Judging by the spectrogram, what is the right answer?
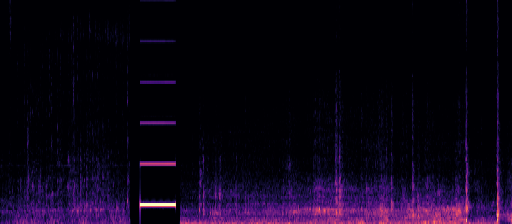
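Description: A censor bleep: one steady, loud, high beep lasting just under a second about three seconds in, with the rest of the sound dropped out around it. After it, outdoor street noise, and near the end two sharp skateboard clacks as a skater bails.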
